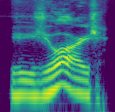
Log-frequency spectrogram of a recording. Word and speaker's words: Gheorghe: It's spelled Gheorghe. George. George. George Zamfir. It's because he's Romanian.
